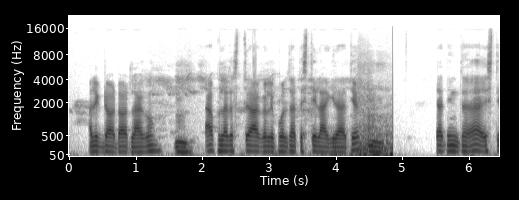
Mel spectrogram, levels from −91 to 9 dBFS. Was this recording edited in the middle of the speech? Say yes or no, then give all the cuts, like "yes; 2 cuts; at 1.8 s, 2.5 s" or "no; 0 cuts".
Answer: yes; 1 cut; at 4.9 s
